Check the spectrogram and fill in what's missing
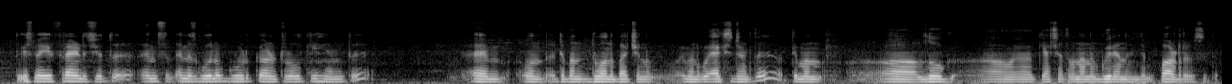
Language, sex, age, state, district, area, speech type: Kashmiri, male, 18-30, Jammu and Kashmir, Budgam, rural, spontaneous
